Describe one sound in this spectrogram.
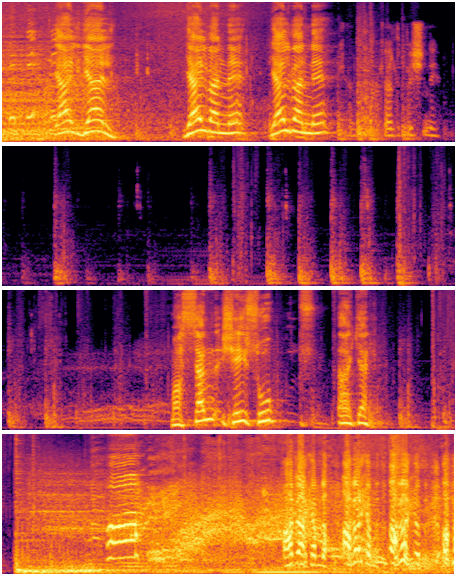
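Young men talk and exclaim with animation over headset microphones.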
